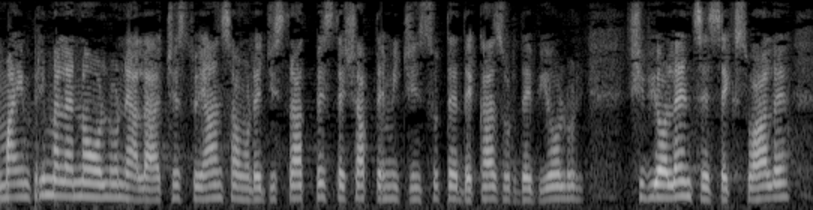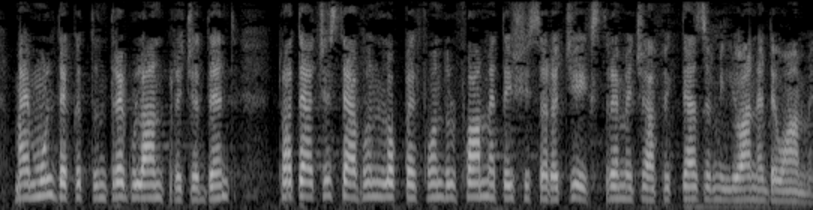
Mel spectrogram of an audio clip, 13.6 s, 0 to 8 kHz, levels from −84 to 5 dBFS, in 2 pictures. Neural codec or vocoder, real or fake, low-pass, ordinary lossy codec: none; real; none; none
